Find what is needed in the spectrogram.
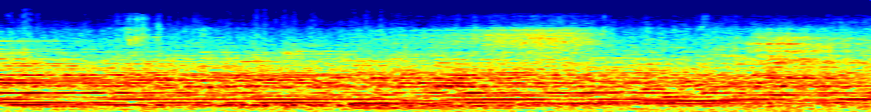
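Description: Upright piano playing slow chords, the notes held long and overlapping as one chord moves into the next.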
